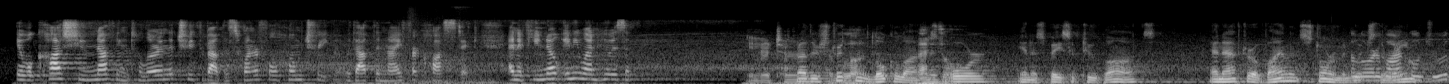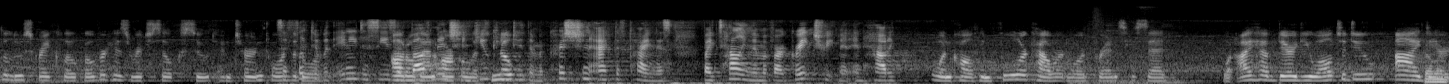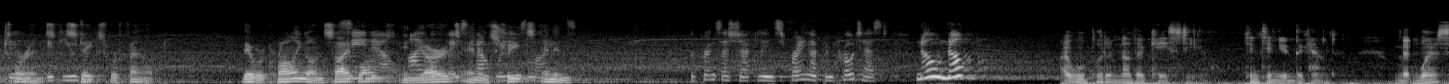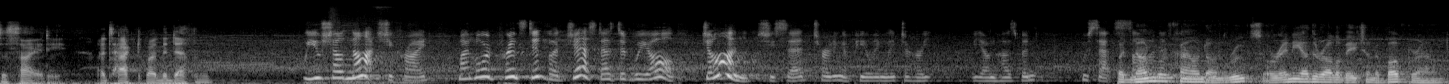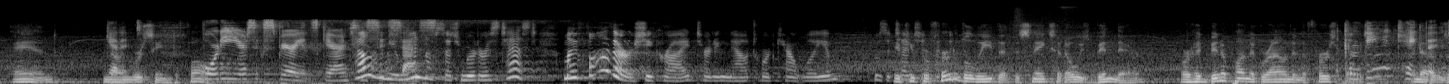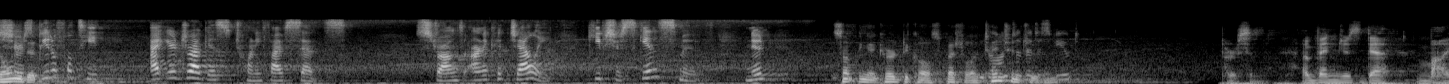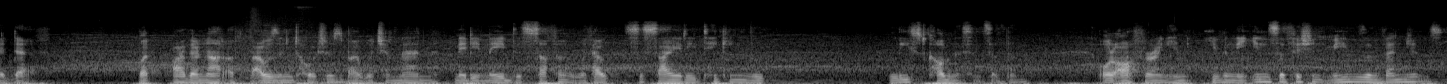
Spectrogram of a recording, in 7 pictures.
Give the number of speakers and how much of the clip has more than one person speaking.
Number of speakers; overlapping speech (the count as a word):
four, about 15%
